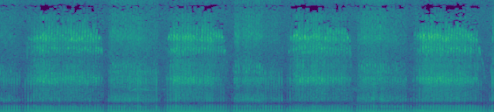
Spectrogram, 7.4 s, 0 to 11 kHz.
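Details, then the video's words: Pet cat purring, self-recorded at close range: a buzzing low rumble with a breathy hiss on alternate breaths, the phases switching about every one and a half seconds, rhythmic and even. "고양이 골골송 ASMR 1시간(고양이 그르릉 소리) - Cat purring ASMR"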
